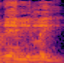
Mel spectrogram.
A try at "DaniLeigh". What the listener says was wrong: No, that's not Lee. That looks like Lee. Lay?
